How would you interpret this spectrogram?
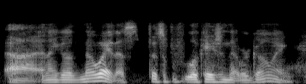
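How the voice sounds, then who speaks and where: A young man with a very low voice tells a story haltingly, stopping and restarting often. The sound is dry and dull, as if coming through a remote call, with no room echo. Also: darkish tone. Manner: halting, many fillers and restarts. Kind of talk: casual storytelling.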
